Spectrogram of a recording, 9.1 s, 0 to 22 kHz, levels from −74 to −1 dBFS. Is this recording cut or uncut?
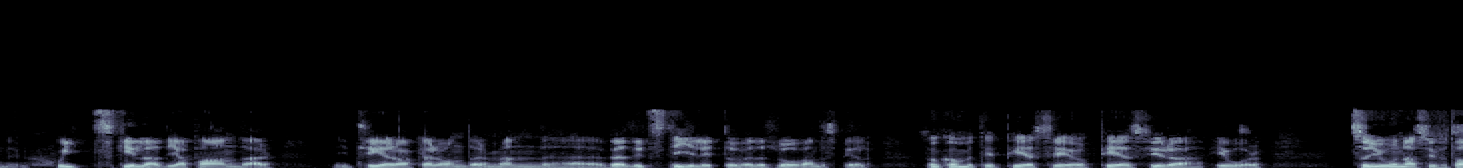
uncut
